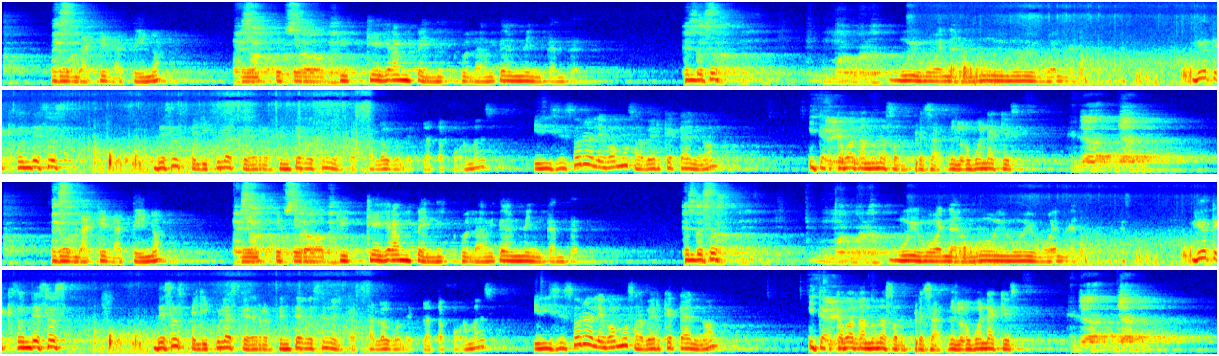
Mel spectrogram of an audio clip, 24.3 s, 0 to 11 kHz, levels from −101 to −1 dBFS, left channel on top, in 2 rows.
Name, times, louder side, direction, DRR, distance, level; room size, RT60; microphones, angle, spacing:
voice 1, 0.5-1.6 2.4-5.8 6.8-7.2 8.9-10.8 11.9-12.8 13.1-13.2 13.7-17.0 17.5-19.3 20.2-22.3, right 2 dB, 40° right, 11 dB, 0.5 m, -21 dB
voice 2, 2.3-3.4 6.8-7.5 8.0-8.8 20.4-20.6 22.8-23.5, equal, 65° right, 0 dB, 5.7 m, -30 dB
sound 1, 9.0-15.9, left 2 dB, 30° left, 0.9 m, -33 dB
25.5 x 14.0 x 7.7 m, 2.3 s
head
